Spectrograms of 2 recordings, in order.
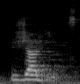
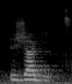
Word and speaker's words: j'habite: front of it, but the H is muet, it's mute. This means that if you were to say I live or I'm living, j'habite, you have J apostrophe habite, j'habite. And you can hear it sounds like one word, j'habite.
